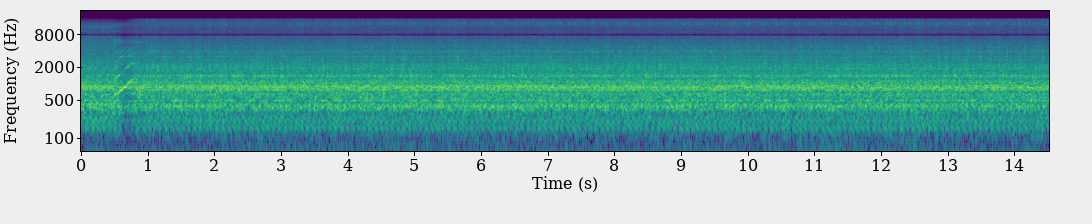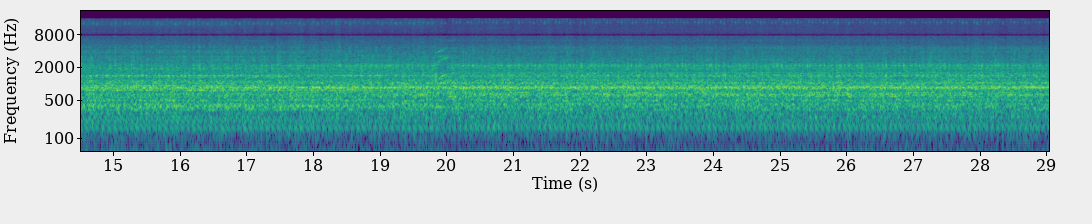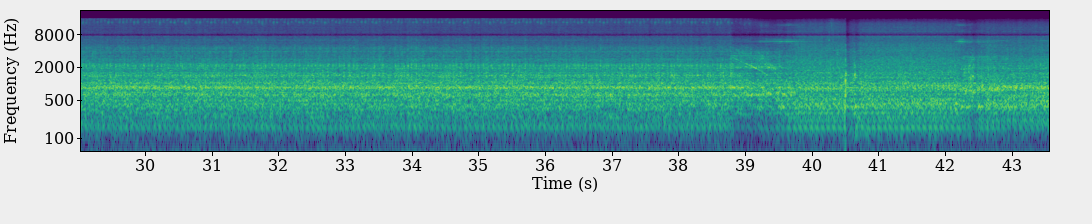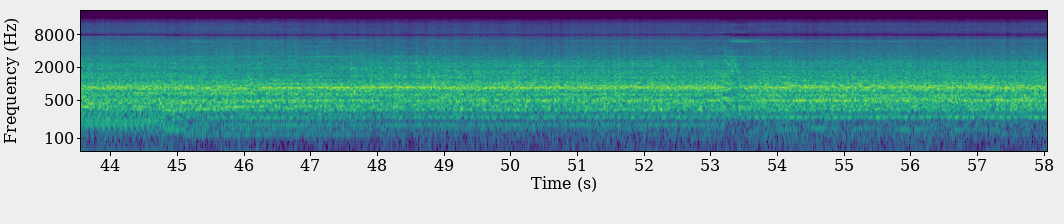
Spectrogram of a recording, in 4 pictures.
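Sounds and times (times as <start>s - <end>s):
machine humming and whining: 0.0s - 58.0s.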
